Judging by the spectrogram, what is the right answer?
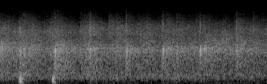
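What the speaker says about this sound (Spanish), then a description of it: "vamos a darle fuerte el aplauso" A church congregation breaks into steady applause, dense and moderately loud, with a couple of deeper thumps at the start and no talking over it.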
